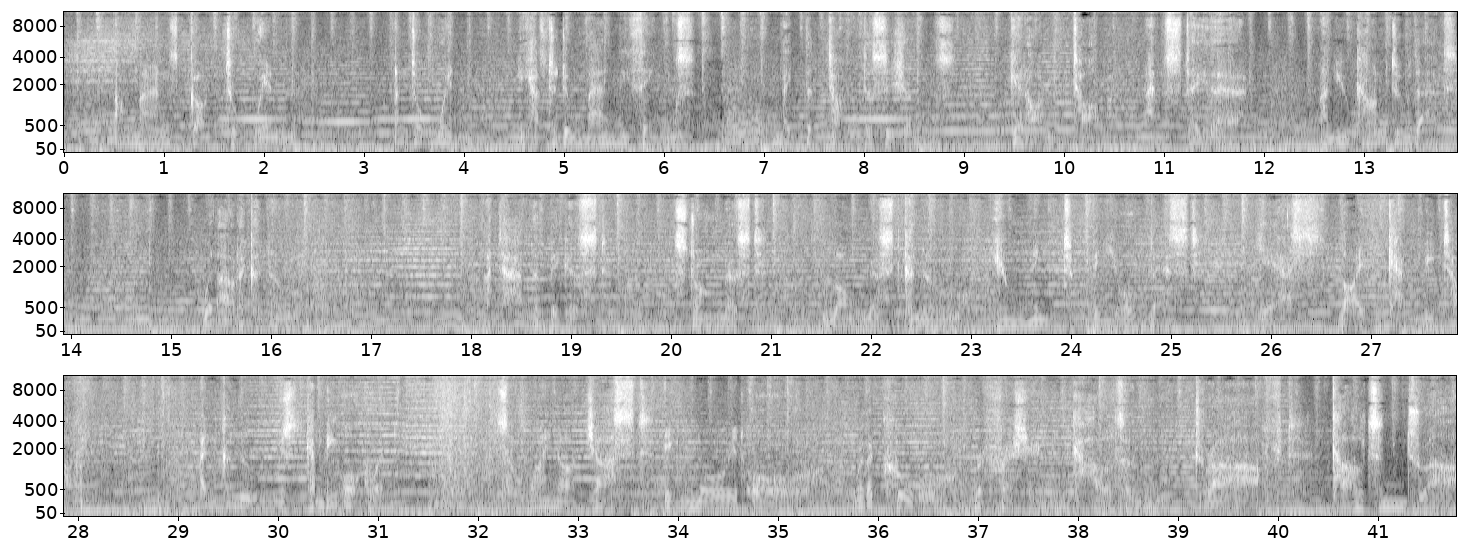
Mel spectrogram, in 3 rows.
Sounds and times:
Music: 0:00.0 - 0:41.7
Speech: 0:00.4 - 0:02.4, 0:03.3 - 0:06.4, 0:07.1 - 0:11.9, 0:12.5 - 0:14.0, 0:15.3 - 0:16.4, 0:18.1 - 0:28.2, 0:29.2 - 0:31.2, 0:32.2 - 0:41.7.

